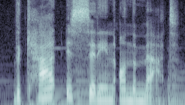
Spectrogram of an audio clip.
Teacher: Cat, sitting, mat, those are your content words and they get the stress. The, is, on, the, those get compressed and quiet.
